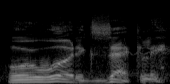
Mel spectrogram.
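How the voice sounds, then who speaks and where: An actor playing a smug, threatening thug in a western video game, speaking in a taunting way. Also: male voice, lowish voice, fairly bright tone, slight background noise. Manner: slow, taunting.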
